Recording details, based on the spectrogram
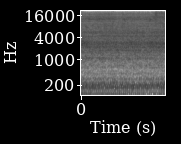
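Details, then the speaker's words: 2003 Jeep Liberty just started after cam and crank position sensor work, check engine light now off; low, uneven, lumpy idle with fuel smell: rough idle. "Well, that sounds like ass, but it's going. And the check engine light is off. So let's let it rev for a little bit. It's idling a little rough, but hey, the light is off."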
